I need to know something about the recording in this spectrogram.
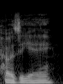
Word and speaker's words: Hozier: whole album is uh with uh your guy Hozier. They got all kinds of guest appear I'm telling you. It's pronounced Hozier.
